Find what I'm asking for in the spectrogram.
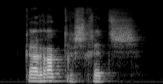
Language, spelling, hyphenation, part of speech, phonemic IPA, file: Dutch, karakterschets, ka‧rak‧ter‧schets, noun, /kaːˈrɑk.tərˌsxɛts/, Nl-karakterschets.ogg
- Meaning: a character sketch, a character profile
